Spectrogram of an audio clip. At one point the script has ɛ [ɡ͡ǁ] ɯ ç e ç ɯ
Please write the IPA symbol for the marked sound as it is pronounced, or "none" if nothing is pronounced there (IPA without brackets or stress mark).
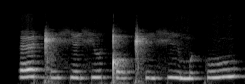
ɡ͡ǁ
